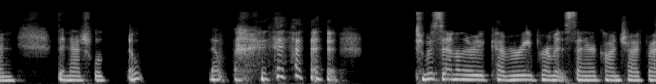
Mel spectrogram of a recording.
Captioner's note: laughter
